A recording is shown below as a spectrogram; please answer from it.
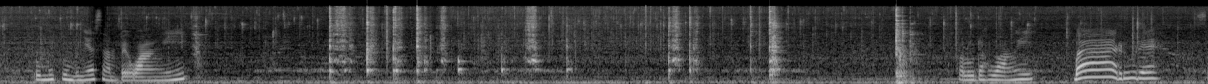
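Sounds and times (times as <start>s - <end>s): garlic sizzling in hot oil: 0.0s - 12.0s
metal spatula scraping pan: 2.9s - 8.1s.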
